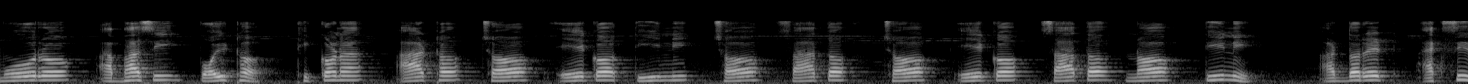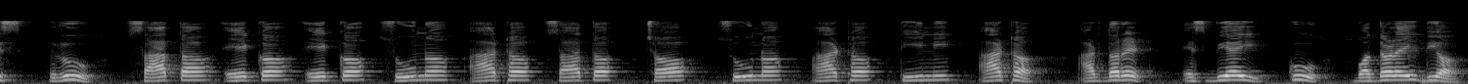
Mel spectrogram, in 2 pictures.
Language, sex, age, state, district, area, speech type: Odia, male, 30-45, Odisha, Bhadrak, rural, read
